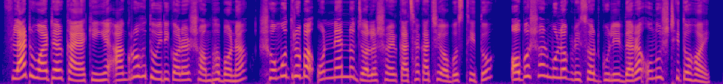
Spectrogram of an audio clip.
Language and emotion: Bengali, neutral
